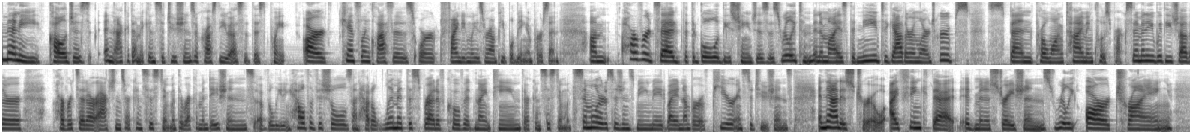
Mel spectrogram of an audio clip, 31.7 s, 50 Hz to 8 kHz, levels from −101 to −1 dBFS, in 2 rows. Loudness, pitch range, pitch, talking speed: -21 LUFS, 200-230 Hz, 215 Hz, 185 wpm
